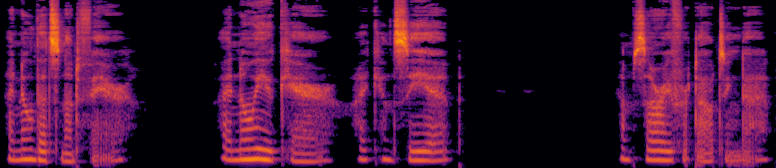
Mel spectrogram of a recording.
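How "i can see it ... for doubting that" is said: usual speaking voice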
